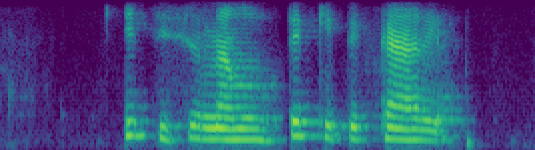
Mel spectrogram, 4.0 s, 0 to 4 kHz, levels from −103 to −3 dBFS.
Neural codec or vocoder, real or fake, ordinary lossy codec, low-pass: codec, 16 kHz, 2 kbps, X-Codec, HuBERT features, trained on balanced general audio; fake; Opus, 16 kbps; 3.6 kHz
